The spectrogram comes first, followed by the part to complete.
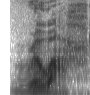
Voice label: ruah, hebrew

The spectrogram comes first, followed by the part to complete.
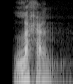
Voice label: "lehem", Hebrew

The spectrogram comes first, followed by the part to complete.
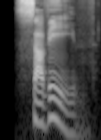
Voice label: "sebib", Hebrew

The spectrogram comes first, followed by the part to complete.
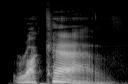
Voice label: "rakab", Hebrew

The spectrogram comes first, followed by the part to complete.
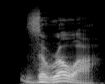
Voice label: "zeroa", Hebrew

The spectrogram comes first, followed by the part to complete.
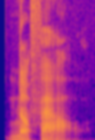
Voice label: "naphal", Hebrew

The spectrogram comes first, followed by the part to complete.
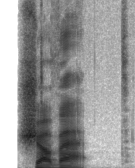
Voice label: "shabat", Hebrew

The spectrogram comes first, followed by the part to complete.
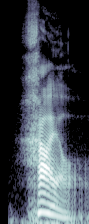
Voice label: "hayil", Hebrew

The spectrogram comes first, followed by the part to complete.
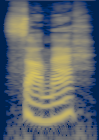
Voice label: "samah", Hebrew

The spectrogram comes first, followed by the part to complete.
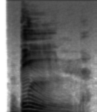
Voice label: bin, hebrew

